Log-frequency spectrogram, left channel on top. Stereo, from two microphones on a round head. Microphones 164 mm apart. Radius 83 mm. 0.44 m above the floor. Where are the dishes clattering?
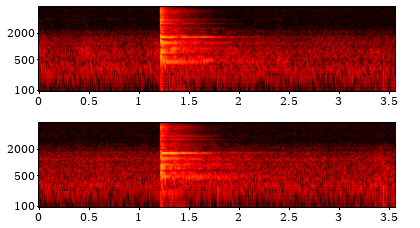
40° left (ahead or behind), 1.5 m.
